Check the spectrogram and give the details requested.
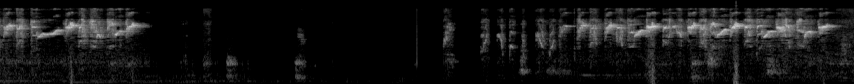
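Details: Ashy tailorbird master song to bring birds into breeding condition: an opening high, fast warble, a gap with sparse soft chips, then a long rising, rapid run of shrill whistled notes.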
